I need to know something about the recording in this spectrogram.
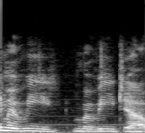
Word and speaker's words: Marija: But yeah, I'd say Marija, or is it like Maria but with a silent J in it? Okay, she's from It is Maria. It is Maria. Okay, silent J.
